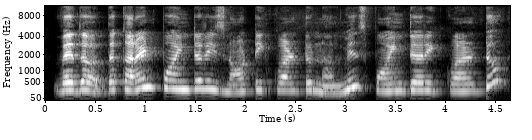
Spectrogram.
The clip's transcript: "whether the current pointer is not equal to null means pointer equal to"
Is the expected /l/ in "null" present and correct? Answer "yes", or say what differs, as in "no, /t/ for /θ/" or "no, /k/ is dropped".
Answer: no, /n/ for /l/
